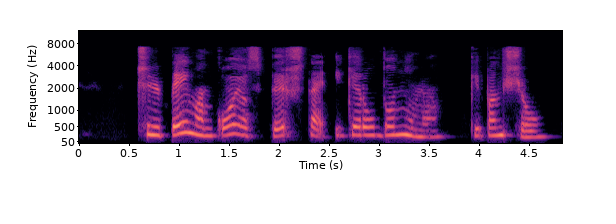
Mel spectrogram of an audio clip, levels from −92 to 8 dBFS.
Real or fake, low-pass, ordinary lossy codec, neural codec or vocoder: fake; 7.2 kHz; AAC, 32 kbps; codec, 16 kHz, 2 kbps, FreqCodec, larger model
